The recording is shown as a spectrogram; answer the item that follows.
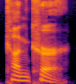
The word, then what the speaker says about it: concur: Two syllables with stress on the second. The first syllable has that short u sound like in cup. Concur.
